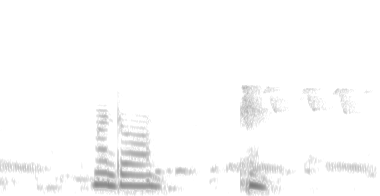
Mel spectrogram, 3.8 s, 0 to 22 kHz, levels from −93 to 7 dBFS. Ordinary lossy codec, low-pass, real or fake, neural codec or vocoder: none; 3.6 kHz; real; none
